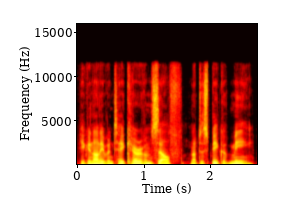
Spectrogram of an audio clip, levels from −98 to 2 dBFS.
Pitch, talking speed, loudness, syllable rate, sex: 100 Hz, 290 wpm, -18 LUFS, 6.1 syllables/s, male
